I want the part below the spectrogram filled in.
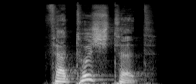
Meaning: inflection of vertuschen: 1. second-person plural preterite 2. second-person plural subjunctive II
- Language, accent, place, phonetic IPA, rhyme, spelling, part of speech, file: German, Germany, Berlin, [fɛɐ̯ˈtʊʃtət], -ʊʃtət, vertuschtet, verb, De-vertuschtet.ogg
